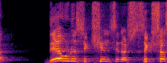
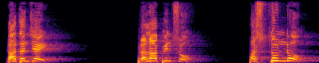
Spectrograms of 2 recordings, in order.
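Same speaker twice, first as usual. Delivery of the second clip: each command loud and higher, a pause after each; firm commands; 3 semitones higher, 4 dB louder than usual. Real, not acted. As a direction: hammer out each instruction. Preacher commanding the congregation.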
